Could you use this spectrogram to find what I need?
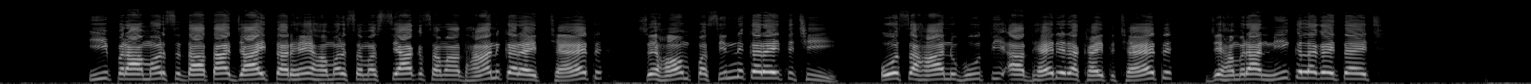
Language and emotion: Maithili, happy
